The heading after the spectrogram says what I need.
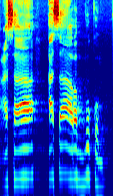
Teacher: ini kedengarannya huruf ain diganti menjadi huruf hamzah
